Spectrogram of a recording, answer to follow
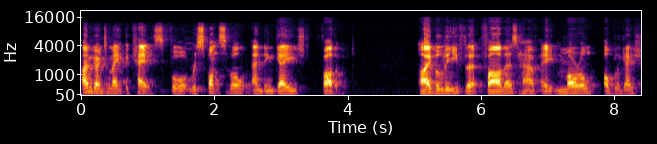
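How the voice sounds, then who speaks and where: A loud male voice against a quiet background. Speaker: policy scholar and author. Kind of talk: debate opening statement.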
